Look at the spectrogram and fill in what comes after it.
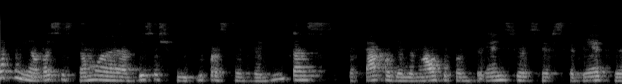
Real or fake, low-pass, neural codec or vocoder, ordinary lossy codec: real; 7.2 kHz; none; Opus, 32 kbps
